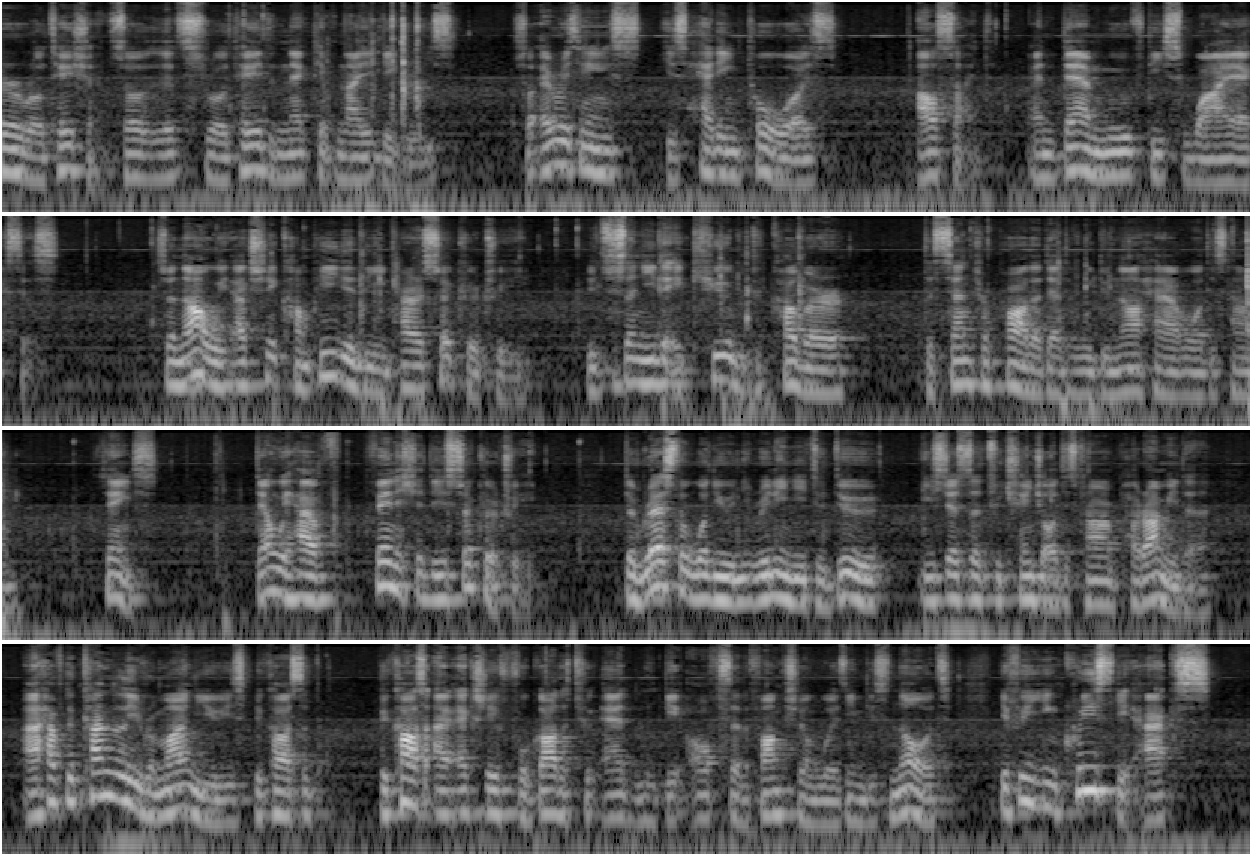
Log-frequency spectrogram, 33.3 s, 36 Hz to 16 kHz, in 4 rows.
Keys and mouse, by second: 6.9-9.9 drag, 9.9-11.0 middle drag, 11.0 shift+a, 12.3 shift+a, 12.8 Tab, 13.2 s, 15.5 s, 16.7 Tab, 17.3-25.0 middle drag, 25.5-28.1 middle drag, 28.1 click, 31.4-33.2 drag.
